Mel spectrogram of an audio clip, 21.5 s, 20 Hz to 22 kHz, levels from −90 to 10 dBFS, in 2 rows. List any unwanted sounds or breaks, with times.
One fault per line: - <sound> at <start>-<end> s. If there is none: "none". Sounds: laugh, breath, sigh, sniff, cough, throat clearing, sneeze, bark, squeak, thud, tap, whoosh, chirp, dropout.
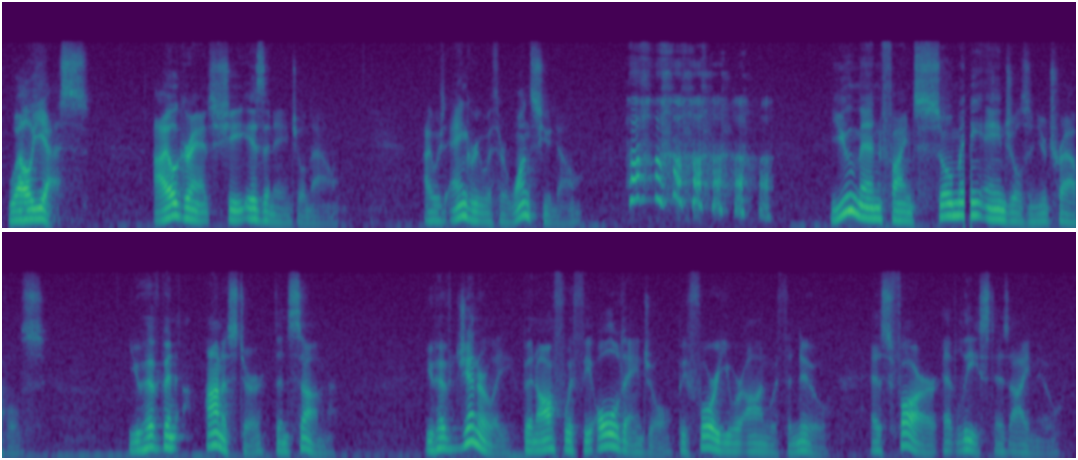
- laugh at 6.2-7.7 s
- dropout at 9.6-9.7 s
